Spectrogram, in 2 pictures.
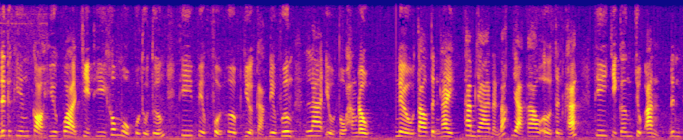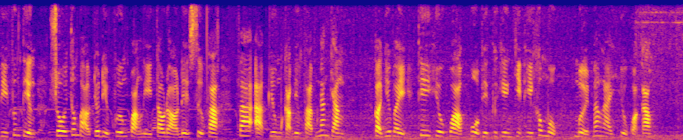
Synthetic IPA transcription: ɗe˧˩t̪ʰɨ˨˩k̚hḭ˧˨ənkɔ˨˦hḭ˧˨əwkwaː˧˩t͡ɕi˧˩t̪ʰḭ˧˨xə˧wŋ͡mmo˨˩t̚ku˧˩ət̪ʰu˧˩t̪ɨ˨˦əŋt̪ʰi˨˩vi˨˩ək̚fo˧˨˦jhəː˨˩p̚zɨ̰˧˦əkaː˦˥k̚ɗḭ˧˨əfɨ˧əŋ | laː˨˩ʔi˨˦əwt̪o˨˦ɦaː˨˩ŋɗə˨˩w | ne˨˦wt̪a˧˩wt̪ï˨˩˦ŋ̟na˨˩jt̪ʰaː˧mzaː˧ɗa˨˦ŋ̟ɓa˦˥k̚zaː˨˩kaː˧wʔəː˧˩t̪ï˨˩˦ŋ̟xaː˦˥k̚ | t̪ʰi˨˩t͡ɕi˧˩˦kə˨˩nt͡ɕʊ˨˩p̚ʔa˨˩jŋ̟ɗï˧˨ŋ̟vḭ˧˨fɨ˧əŋt̪ḭ˧˨ən | z̥o˨˩jt̪ʰə˧wŋ͡mɓaː˨˦wt͡ɕɔ˧ɗḭ˧˨əfɨ˧əŋkwaː˧˩nli˨˦t̪a˧˨wɗɔ˨˦ɗe˧˩sɨ̰˧˩faː˨˩t̚ | vaː˨˩ʔaː˦˥p̚zʊ̰˨˩ŋ͡mkaː˦˥k̚ɓḭ˧˨ənfaː˦˥p̚ŋa˧ŋt͡ɕa̰˧˨nkɔ˨˦nɲɨ˧və̰˧˨jt̪ʰi˨˩hḭ˧˨əwkwaː˧˩ku˧˩əvi˨˩ək̚t̪ʰɨ˨˩k̚hḭ˧˨ənt͡ɕḭ˧˩t̪ʰḭ˧˨˩xə˧wŋ͡mmo˨˩t̚məː˨˦jmaː˧ŋla̰ː˧˨jhi˧˨əwkwaː˧˩kaː˧w

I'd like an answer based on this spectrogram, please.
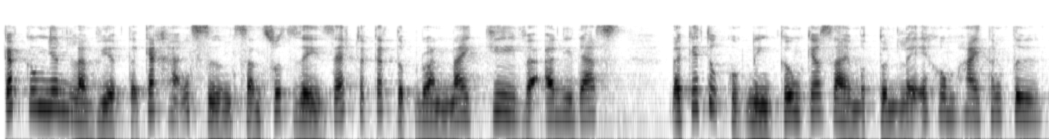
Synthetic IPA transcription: kaː˦˥kːə˧wŋ͡mɲə˧nlaː˨˩mvi˨˩ək̚t̪a̰ː˧˨jkaː˦˥k̚ha̰ː˧˥ŋsɨ˧˩əŋsaː˧˩nswə˦˥t̚zə˨˩jzɛ˦˥p̚t͡ɕɔ˧kaː˦˥k̚t̪ə˨˩p̚ɗwaː˨˩nːaː˧jki˧vaː˨˩ʔaː˧ɗi˧ɗa˦˥s | ɗa̰ː˧˥ke˦˥t̚t̪ʰʊ˦˥k͡p̚ːku˨˩ək̚ɗï˨˩ŋ̟kə˧wŋ͡mkɛ˨˦wzaː˨˩jmo˨˩t̚t̪wə˨˩nlḛ˧˥ho˧mɦaː˧jt̪ʰaː˨˦ŋt̪ɨ˧

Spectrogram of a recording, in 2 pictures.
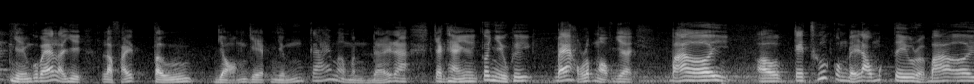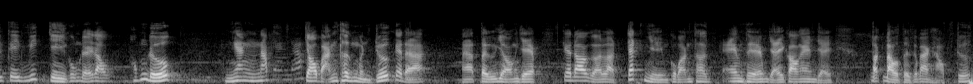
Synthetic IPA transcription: t͡ɕa˦˥jt̚ɲḭ˧˨əmku˧˩˦ɓɛ˨˦laː˨˩zi˨˩ | laː˨˩faː˧˩jt̪ɨ̰˧˨ | zɔ̰˧˨nzɛ˨˩p̚ɲɨ̰˧˥ŋkaː˨˦jmaː˨˩mï˨˩ŋ̟ɗe˧˩zaː˧ | t͡ɕa˧˩ŋɦa̰ː˧˨ŋ˧˩kɔ˨˦ɲi˨˩əwxi˧ | ɓɛ˨˦ha˨˩wk͡p̚lə˦˥k͡p̚mo˨˩t̚ve˨˩jɓaː˧ʔəː˧jʔəː˨˩kaː˨˦jt̪ʰɨ˦˥əkːɔ˧nɗe˧˩ɗə˧wmə˦˥t̚t̪i˧əwzo˨˩jɓaː˧ʔəː˧jkaː˨˦jvi˦˥ət̚t͡ɕi˨˩knɗe˧˩ɗə˧whə˧˦wŋ͡mɗɨ˨˩ək̚ | ŋa˧ŋna˦˥p̚t͡ɕɔ˧ɓa̰ː˧˩nt̪ʰə˧nmï˨˩ŋ̟t͡ɕɨ˦˥əkːaː˨˦jɗa̰ː˧˥ | haː˨˩t̪ɨ̰˧˨zɔ̰˧˨nzɛ˨˩p̚kaː˨˦jɗɔ˨˦ɣɔ̰˧˨jlaː˨˩t͡ɕa˦˥k̟̚ɲḭ˧˨əmkəɓaː˧˩nt̪ʰə˧nʔɛ˧mt̪ʰi˨˩ʔɛ˧mvə̰˧˨jkɔ˧nʔɛ˧mvə̰˧˨j | ɓa˦˥t̚ɗə˨˩wt̪ɨ˨˩kaː˨˦jɓaː˧˩ɦɔ˨˩wk͡p̚t͡ɕɨ˦˥ək̚

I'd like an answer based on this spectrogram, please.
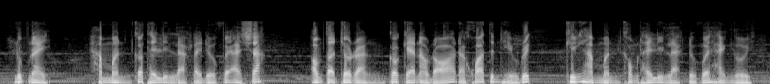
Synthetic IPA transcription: lʊ˦˥k͡p̚na˨˧j | haː˧mːə˧ŋ̟kɔ˨˦t̪ʰe˧˩li˧ənlaː˨˩k̚la̰˧˨ɗɨ˨˩ək̚vəː˨˦jʔaː˧jsa˦˥k̚ | ʔə˧wŋ͡mt̪aː˧t͡ɕɔ˧za˨˩ŋkɔ˨˦kɛ˧˩naː˨˩wɗɔ˨˦ɗa̰ː˧˥xwaː˨˦t̪ï˨˦ŋ̟ɦḭ˧˩əwzï˦˥k̟̚ | xi˨˦ənhaː˧mːə˧ŋ̟xə˧wŋ͡mt̪ʰe˧˩li˧ənlaː˨˩k̚ɗɨ˨˩ək̚vəː˨˦jɦaː˧jŋɨ˨˩əj

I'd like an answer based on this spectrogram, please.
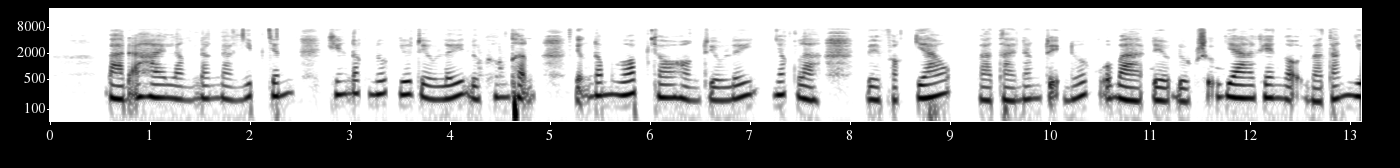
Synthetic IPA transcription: ɓaː˨˩ɗa̰ː˧˥ɦaː˧jlə˨˩nɗaː˧ŋɗaː˨˩ŋzi˦˥p̚t͡ɕï˨˦ŋ̟xi˨˦ənɗə˦˥t̚nɨ˦˥ək̚zɨ˨˦jt͡ɕi˨˩əwli˨˦ɗɨ˨˩ək̚hɨ˧ŋt̪ʰḭ˧˨ŋɲɨ̰˧˥ŋɗɔ˨˦wŋ͡mɣɔ˦˥p̚t͡ɕɔ˧ɦwaː˨˩ŋt͡ɕi˨˩əwli˨˦ɲə˦˥t̚laː˨˩ve˨˩fə˨˩t̚zaː˨˦w | vaː˨˩t̪aː˨˩jna˧ŋt͡ɕḭ˧˨nɨ˦˥əkːu˧˩əɓaː˨˩ɗe˨˩wɗɨ˨˩ək̚sɨ̰˧˥zaː˧xɛ˧nŋə̰ː˧˨jvaː˨˩t̪aː˨˦ŋzɨ̰˧˥

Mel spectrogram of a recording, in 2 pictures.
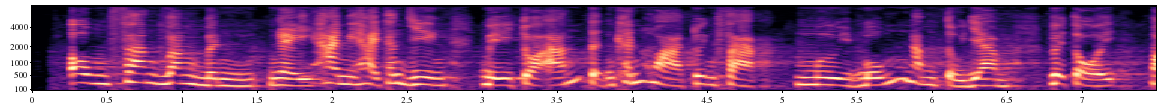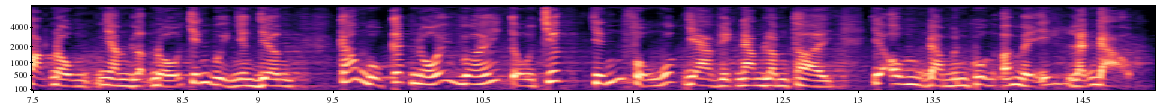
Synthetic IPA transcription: ʔə˧wŋ͡mfaː˧nva˧ŋɓï˨˩ŋ̟ŋa˨˩jhaː˧jmɨ˧əjɦaː˧jt̪ʰːŋzi˧ənɓḭ˧˨t̪waː˨˩ʔaː˨˦nt̪ï˧˩ŋ̟xa˨˦jŋ̟ɦwaː˨˩t̪wi˧ənfaː˨˩t̚mɨ˨˩əjɓo˨˦nːa˧mt̪u˨˩zaː˧m | ve˨˩t̪o̰˧˨jhwaː˨˩t̚ɗo̰˧˨wŋ͡mɲa˨˩mlə˨˩k̚ɗo̰˧˥˩t͡ɕi˨˦ŋkwi˨˩ənɲə˧nzə˧n | kaː˨˦wɓu˨˩əkːa˦˥k̟̚no˨˦jvəː˨˦jt̪o˧˩t͡ɕɨ˦˥k̚t͡ɕï˨˦ŋ̟fu˧˩ku˦˥ək̚zaː˧vi˨˩ət̚naː˧mlə˨˩mt̪ʰəː˨˩jzɔː˧ʔə˧wŋ͡mɗaː˨˩wmï˧ŋ̟kwə˧nʔəː˧˩mḭ˧˥la̰˧˥jŋ̟ɗa̰ː˧˨wʔ

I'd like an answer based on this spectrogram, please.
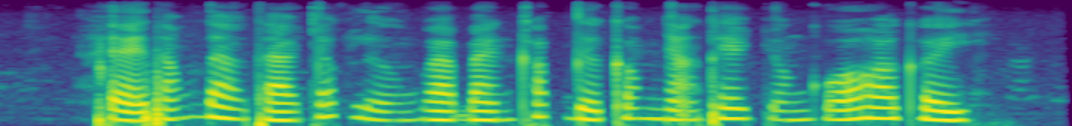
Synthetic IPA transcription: tʰɛ˧˩t̪ʰə˨˦wŋ͡mɗaː˨˩wt̪a̰ː˧˨wt͡ɕa˦˥k̚lɨ̰˧˨əŋvaː˨˩ɓa̰ː˧˩nxə˦˥p̚ɗɨ˨˩əkːə˧wŋ͡mɲə̰˧˨nt̪ʰɛ˧wt͡ɕwə̰˧˨nku˧˩əhwaː˧ki˨˩

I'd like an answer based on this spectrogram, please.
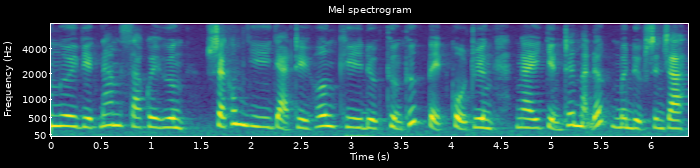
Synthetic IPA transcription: i˨˩wŋɨ˨˩əjvi˨˩ət̚naː˧msaː˧kwe˧ɦɨ˧əŋ | sɛ̰˧˥xə˧wŋ͡mzi˨˩zaː˨˦t͡ɕḭ˧˩ɦəː˧nxi˧ɗɨ˨˩ək̚t̪ʰɨ˧˩ŋt̪ʰɨ˦˥k̚t̪e˦˥t̚ko˧˦t͡ɕwi˨˩ən | ŋa˨˩jt͡ɕï˨˦ŋ̟t͡ɕe˧nma̰̟˨˩ɗə˦˥t̚mï˨˩ŋ̟ɗɨ˨˩ək̚sï˧ŋ̟zaː˧

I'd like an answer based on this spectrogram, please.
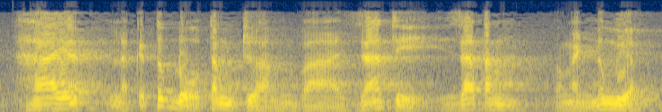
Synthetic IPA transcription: haː˧jʔaː˧˦laː˨˩kaː˨˦jt̪ʊ˦˥k͡p̚ɗo̰˧˨t̪a˧ŋt͡ɕɨ˧˩˨əŋvaː˨˩zaː˨˦t͡ɕḭ˧˨zaː˧t̪a˧ŋ | vaː˨˩ŋa˨˩jŋ̟nə˧wŋ͡mŋi˨˩əp̚

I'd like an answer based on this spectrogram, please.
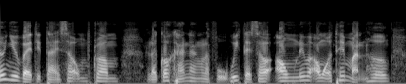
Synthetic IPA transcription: e˨˦wɲɨ˧və̰˧˨jt̪ʰi˨˩t̪a̰ː˧˨jsaː˧wʔə˧wŋ͡mt͡ɕə˧m | laː˧˨jkɔ˨˦xaː˧˩na˧ŋlaː˨˩fṵ˧˩kwi˦˥t̚t̪a̰ː˧˨saː˧ʔə˧wŋ͡mne˨˦wmaː˨˩ʔŋ͡mʔəː˧˩t̪ʰe˨˦ma̰˧˨jŋ̟ɦəː˧n

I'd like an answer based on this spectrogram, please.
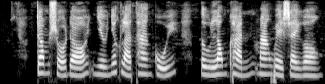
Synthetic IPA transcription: t͡ɕɔ˧wŋ͡mso˨˦ɗɔ˨˦ɲi˨˩əwɲə˦˥t̚laː˨˩t̪ʰaː˧ŋku˧˩˦əjt̪ɨ˨˩la˧wŋ͡mxa˨˦jŋ̟maː˧ŋve˨˩saː˨˩jɣɔ˨˩n

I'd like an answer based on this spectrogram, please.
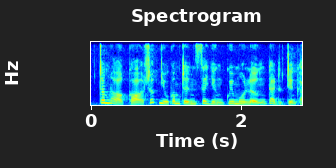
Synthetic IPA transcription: t͡ɕɔ˧wŋ͡mɗɔ˨˦kɔ˨˦zə˦˥t̚ɲi˨˩əwkə˧wŋ͡mt͡ɕï˨˩ŋ̟sə˧jzɨ̰˧˨ŋkwi˧mo˧ləː˨˦nɗa̰ː˧˥ɗɨ˨˩ək̚t͡ɕi˧˩ənx

